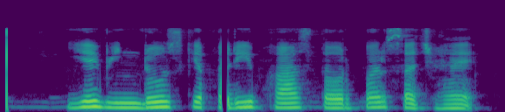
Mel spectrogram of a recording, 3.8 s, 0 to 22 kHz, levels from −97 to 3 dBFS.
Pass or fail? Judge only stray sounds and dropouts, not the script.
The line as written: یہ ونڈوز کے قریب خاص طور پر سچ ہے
fail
